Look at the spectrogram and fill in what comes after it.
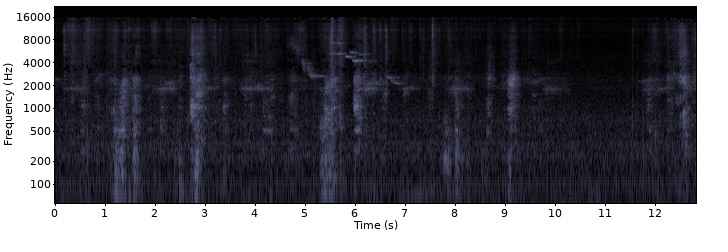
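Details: Two Siberian Huskies, a mother and her daughter, playing together: short bursts of yips, grumbles and whines between quieter gaps, with a few high whistly squeaks and thumps of movement.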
